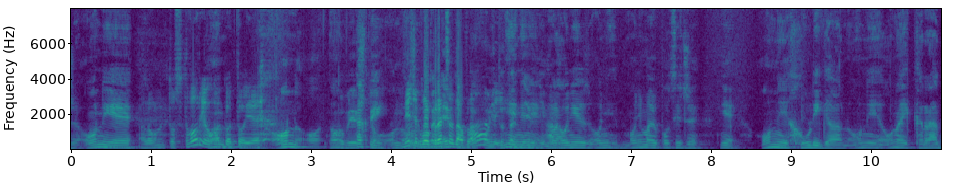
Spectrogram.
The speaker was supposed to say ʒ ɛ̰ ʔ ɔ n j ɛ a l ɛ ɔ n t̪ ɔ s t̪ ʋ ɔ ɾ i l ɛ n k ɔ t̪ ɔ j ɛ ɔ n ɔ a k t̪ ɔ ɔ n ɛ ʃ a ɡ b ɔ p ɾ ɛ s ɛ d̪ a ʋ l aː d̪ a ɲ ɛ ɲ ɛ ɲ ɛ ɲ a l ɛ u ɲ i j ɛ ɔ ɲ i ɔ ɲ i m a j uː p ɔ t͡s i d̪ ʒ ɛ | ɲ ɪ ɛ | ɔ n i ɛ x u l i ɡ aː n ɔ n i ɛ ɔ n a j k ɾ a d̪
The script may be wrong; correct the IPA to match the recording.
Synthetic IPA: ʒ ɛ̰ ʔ ɔ n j ɛ a l ɛ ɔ n t̪ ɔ s t̪ ʋ ɔ ɾ i l a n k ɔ t̪ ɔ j ɛ ɔ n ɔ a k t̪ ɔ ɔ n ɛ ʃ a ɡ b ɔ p ɾ ɛ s ɛ d̪ a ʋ l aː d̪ i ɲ ɛ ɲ ɛ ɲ ɛ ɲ a l ɛ ɔ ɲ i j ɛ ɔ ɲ i ɔ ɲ i m a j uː p ɔ t͡s i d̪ ʒ ɛ | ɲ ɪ ɛ | ɔ n j ɛ x u l i ɡ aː n ɔ n j ɛ ɔ n a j k ɾ a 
